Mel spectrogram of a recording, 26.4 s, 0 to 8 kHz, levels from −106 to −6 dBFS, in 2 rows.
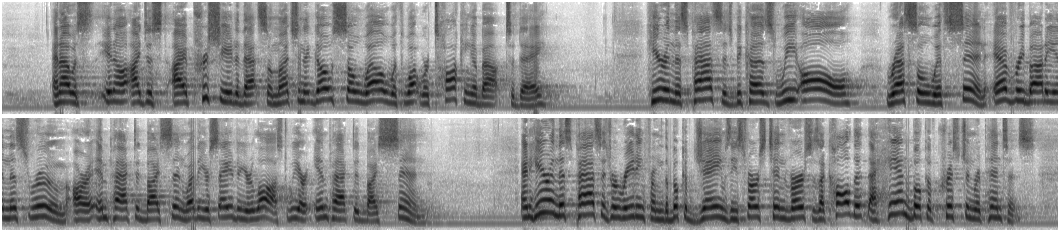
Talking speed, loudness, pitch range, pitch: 175 wpm, -21 LUFS, 195-245 Hz, 225 Hz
